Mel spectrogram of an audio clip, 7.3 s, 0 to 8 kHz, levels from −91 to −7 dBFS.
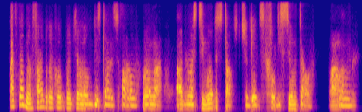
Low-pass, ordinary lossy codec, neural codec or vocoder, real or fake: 7.2 kHz; none; codec, 16 kHz, 0.5 kbps, FreqCodec, smaller model; fake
